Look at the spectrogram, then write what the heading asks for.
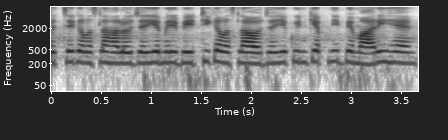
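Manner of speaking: normal talking voice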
